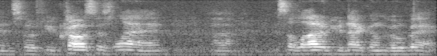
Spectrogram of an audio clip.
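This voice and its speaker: A man with an American accent speaks at a moderate pace in a monotone, flat intonation. Noticeable background noise and audible room echo surround him. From Houston, Texas. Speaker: community elder. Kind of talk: oral history interview.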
